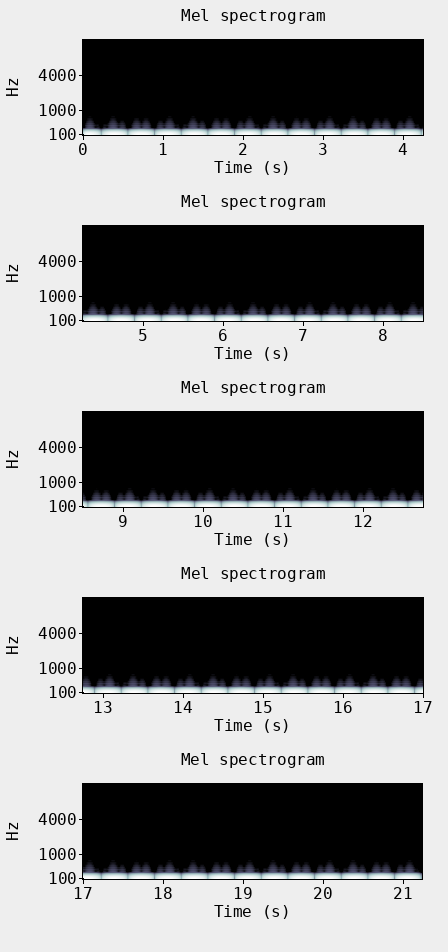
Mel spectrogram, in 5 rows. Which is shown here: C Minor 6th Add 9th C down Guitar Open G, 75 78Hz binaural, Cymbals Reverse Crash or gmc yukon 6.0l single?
75 78Hz binaural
